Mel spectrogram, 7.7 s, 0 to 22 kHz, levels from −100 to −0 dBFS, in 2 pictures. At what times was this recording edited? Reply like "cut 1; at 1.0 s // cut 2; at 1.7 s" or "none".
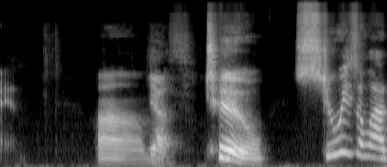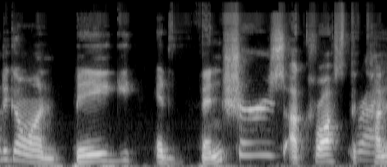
none

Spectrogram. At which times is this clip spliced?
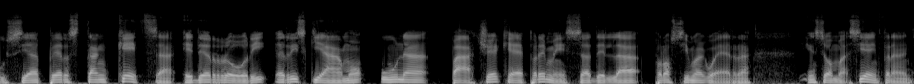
cut 1; at 8.0 s

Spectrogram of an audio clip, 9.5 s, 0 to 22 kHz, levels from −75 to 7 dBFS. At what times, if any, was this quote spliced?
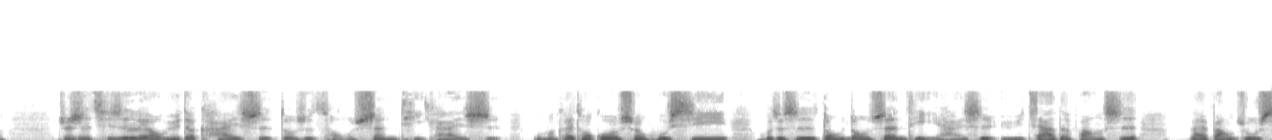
cut 1; at 3.9 s

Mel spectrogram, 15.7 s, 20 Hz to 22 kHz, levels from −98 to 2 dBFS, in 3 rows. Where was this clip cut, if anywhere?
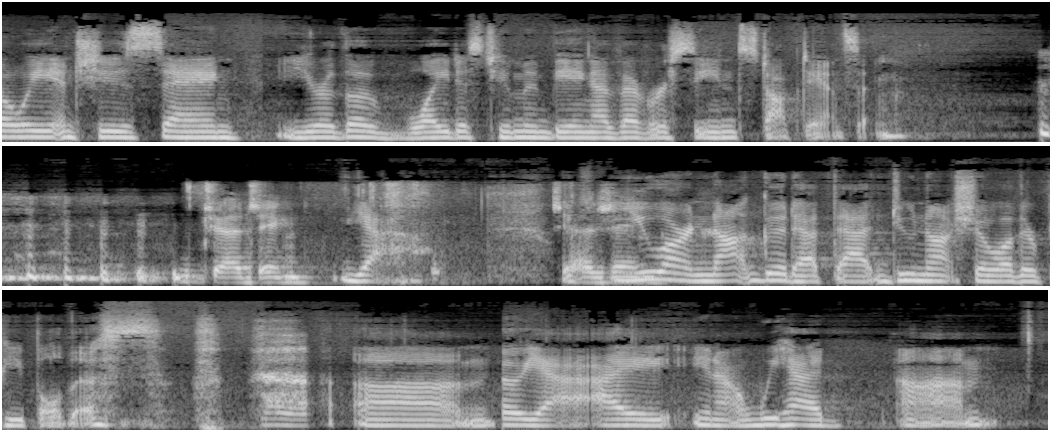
cut 1; at 1.3 s // cut 2; at 13.0 s

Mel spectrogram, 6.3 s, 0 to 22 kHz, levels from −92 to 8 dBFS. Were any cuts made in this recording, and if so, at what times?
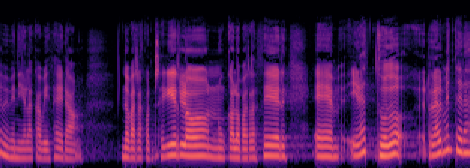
none

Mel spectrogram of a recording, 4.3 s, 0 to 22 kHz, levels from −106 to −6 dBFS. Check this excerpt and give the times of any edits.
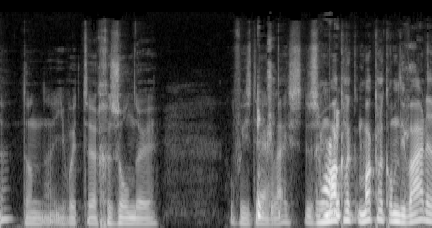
none

